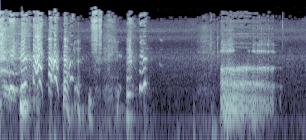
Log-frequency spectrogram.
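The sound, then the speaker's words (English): Short voiced bursts, like chuckling or grunting, lead into a brief pause, then one loud, drawn-out burp rumbles for nearly a second. “Burp again.”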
